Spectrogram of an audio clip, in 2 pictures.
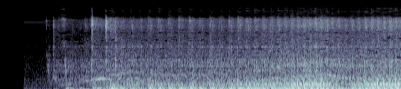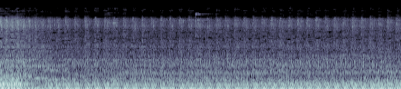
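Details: Yamaha Aerox scooter after replacing the worn CVT case bearing (loose boss caused clunking on initial throttle): engine starts, revs briefly, then runs evenly with no knocking from the CVT.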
